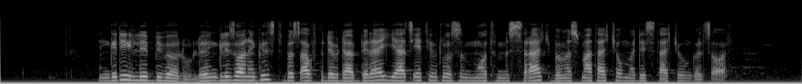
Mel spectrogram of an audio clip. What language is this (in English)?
Amharic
